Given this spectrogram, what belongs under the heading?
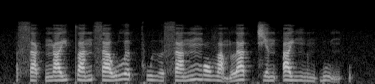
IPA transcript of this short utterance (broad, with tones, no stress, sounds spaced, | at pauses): s a˨˩ k̚ ŋ a˨˦ j t̪ a˨˦ n s a˨˦ w l ə˦˥ t̚ k w ɨ̤˨˩ ə̯ s a˨˦ n ŋ ɔ˧ v a̰˧˨ m l a˦˥ t̚ t͡ɕ ɛ˨˦ n ʔ a˧ j ŋ ə̤˨˩ n ɓ ṵ˧˨ ŋ ʔ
